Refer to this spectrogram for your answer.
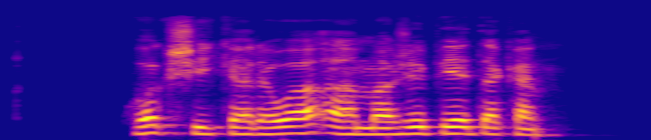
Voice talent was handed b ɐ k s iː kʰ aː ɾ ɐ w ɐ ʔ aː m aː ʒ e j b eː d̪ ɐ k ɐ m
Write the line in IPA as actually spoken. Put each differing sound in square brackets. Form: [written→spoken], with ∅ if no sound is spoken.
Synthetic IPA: [b→w] ɐ k [s→ʃ] iː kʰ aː ɾ ɐ w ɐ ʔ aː m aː ʒ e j [b→p] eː d̪ ɐ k ɐ [m→n]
